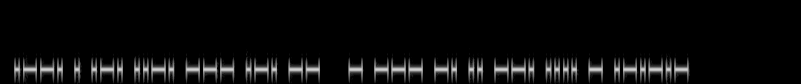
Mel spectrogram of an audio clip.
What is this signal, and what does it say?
Morse code, heard as a keyed tone, about 28 wpm, 700 Hz. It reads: PERFORM TONIGHT.
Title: Sentences from Top 1000 Words - Review Part 5 - 28wpm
